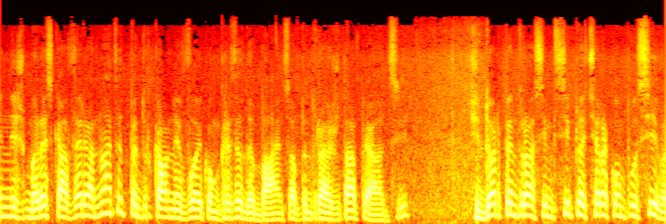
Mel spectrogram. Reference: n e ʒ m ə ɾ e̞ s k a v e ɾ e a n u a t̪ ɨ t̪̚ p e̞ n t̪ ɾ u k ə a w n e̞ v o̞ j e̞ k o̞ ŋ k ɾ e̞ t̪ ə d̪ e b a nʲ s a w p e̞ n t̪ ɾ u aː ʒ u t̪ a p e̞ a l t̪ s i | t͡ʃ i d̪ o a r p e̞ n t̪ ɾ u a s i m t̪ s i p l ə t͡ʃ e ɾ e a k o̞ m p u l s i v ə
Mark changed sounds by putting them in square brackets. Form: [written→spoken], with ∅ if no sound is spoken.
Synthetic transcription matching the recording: n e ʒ m ə ɾ e̞ s k a v e ɾ e a n u a t̪ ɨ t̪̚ p e̞ n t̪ ɾ u k ə a w n e̞ v o̞ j e̞ k o̞ ŋ k ɾ e̞ t̪ ə d̪ e b a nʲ s a w p e̞ n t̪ ɾ u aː ʒ u t̪ a p e̞ a l t̪ s i | t͡ʃ i d̪ o a r p e̞ n t̪ ɾ u a s i m t̪ s i p l ə t͡ʃ e ɾ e a k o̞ m p u l s i v ə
